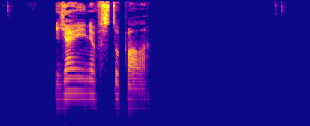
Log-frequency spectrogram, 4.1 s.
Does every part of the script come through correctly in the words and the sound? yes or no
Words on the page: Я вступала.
no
